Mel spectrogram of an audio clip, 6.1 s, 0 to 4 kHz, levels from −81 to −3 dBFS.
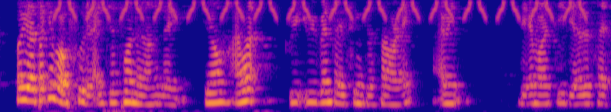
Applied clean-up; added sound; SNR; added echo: classical method WPE with log-MMSE.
